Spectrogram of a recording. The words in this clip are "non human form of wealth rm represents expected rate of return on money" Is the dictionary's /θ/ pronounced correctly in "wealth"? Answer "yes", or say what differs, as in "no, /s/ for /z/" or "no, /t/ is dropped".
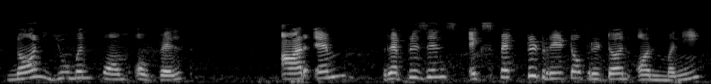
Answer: no, /t/ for /θ/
